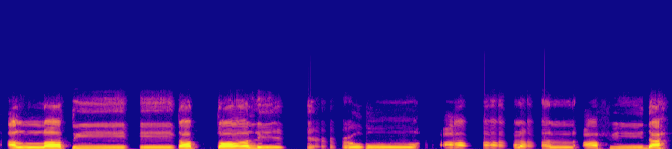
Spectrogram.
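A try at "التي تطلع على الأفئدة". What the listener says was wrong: তাত্তালিউ, পুতে একটু টান হয়ে গেছিল। আলাল আফ ইদা। আলাল আফ ইদা, বাতাস ভাতে বাতাস বের হয়। আফ ইদা।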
